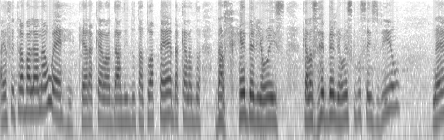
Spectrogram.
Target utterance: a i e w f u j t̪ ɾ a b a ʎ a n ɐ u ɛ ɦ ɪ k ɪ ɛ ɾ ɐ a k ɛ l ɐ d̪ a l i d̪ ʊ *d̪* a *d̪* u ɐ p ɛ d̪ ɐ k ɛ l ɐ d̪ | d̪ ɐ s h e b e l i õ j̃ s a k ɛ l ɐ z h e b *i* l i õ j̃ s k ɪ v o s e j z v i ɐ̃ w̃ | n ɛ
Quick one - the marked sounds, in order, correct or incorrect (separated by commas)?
incorrect, incorrect, incorrect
